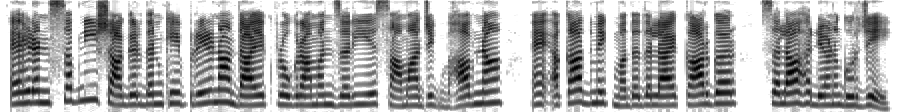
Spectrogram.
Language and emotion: Sindhi, neutral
